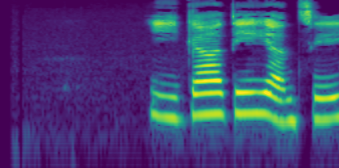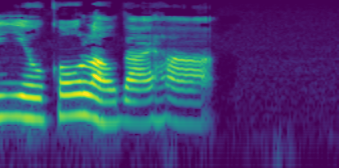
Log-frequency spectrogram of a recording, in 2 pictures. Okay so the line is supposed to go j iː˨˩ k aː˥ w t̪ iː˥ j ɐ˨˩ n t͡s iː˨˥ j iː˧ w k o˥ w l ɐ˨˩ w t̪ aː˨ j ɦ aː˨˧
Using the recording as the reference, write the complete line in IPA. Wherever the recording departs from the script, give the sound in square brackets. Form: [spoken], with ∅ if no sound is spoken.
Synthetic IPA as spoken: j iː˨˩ k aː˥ [∅] t̪ iː˥ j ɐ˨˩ n t͡s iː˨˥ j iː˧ w k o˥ w l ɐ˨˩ w t̪ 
